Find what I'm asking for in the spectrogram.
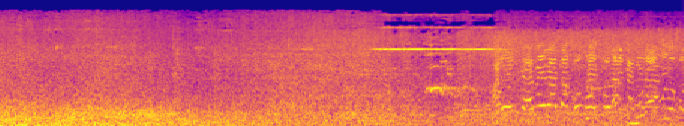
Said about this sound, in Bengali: কালো ধোঁয়া ছাড়তে ছাড়তে আটটা বগি সমেত পুরনো টাইপের ইঞ্জিনটা যখন লেভেল ক্রসিং এর কাছে এসে দাঁড়ালো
